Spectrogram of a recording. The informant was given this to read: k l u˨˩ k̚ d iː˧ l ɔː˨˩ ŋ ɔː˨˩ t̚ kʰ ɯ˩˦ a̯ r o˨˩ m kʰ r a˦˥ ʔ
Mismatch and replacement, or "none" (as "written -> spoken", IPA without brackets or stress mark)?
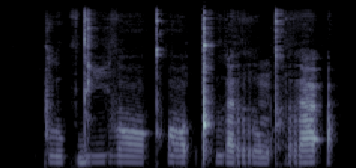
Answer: ŋ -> kʰ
